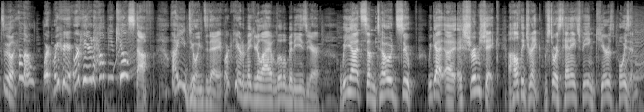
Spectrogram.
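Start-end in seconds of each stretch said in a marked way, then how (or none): 0.4-6.4 cute, eager, sing-song, swooping little helper voice. Playing a game, voicing the tiny helpers that follow the player: voicing the cute Mini Marios. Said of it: "they're actually kinda cute".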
